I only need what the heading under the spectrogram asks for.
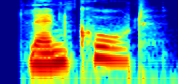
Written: landkort

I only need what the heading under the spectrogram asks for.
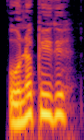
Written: UNDERBYGGER

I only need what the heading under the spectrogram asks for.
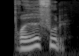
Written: brødefuld

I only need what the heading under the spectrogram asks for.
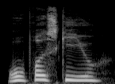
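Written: rugbrødsskive

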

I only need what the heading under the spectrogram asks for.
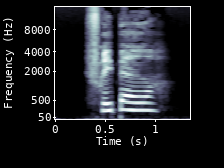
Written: FRIBADER

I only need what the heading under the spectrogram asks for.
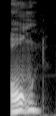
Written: ovn

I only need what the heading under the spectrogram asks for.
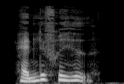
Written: handlefrihed

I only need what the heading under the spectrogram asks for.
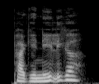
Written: pakkenelliker

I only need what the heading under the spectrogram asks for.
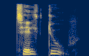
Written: teltdug

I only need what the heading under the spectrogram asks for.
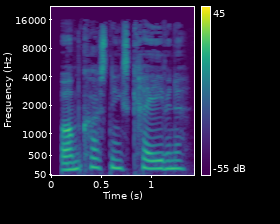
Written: omkostningskrævende

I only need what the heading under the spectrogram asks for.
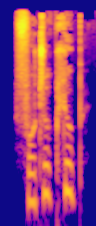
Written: fotoklub

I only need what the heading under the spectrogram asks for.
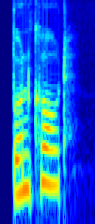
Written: bundkort

